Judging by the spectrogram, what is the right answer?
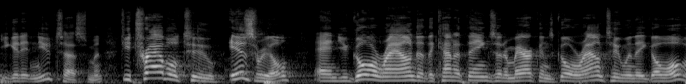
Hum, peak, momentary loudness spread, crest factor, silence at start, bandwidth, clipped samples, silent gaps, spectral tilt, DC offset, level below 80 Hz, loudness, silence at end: none; -4 dBFS; 11 LU; 22 dB; 0 s; 16 kHz; under 0.1%; none; -4 dB/octave; under 0.1%; -52 dBFS; -26 LUFS; 0 s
